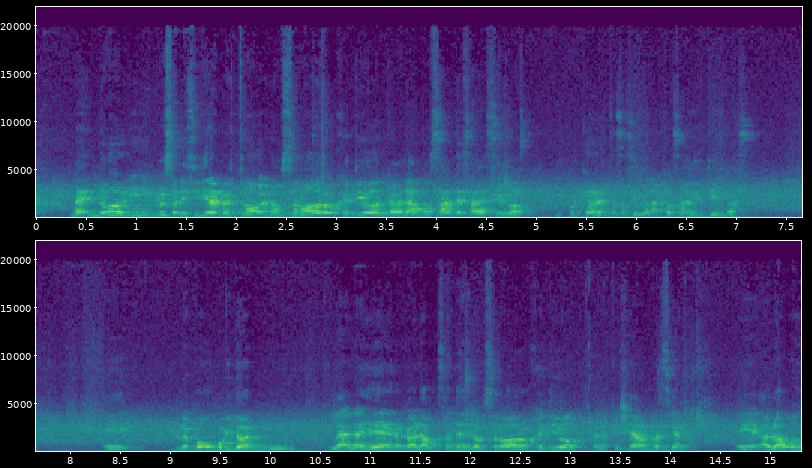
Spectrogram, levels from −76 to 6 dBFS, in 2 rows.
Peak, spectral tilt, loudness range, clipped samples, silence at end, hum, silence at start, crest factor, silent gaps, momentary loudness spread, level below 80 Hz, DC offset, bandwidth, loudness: -2 dBFS; -2.5 dB/octave; 7 LU; under 0.1%; 0 s; none; 0 s; 18 dB; none; 14 LU; -44 dBFS; under 0.1%; over 20 kHz; -19 LUFS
